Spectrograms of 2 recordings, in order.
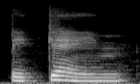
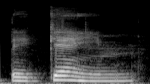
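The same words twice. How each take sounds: The two takes are said the same way.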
